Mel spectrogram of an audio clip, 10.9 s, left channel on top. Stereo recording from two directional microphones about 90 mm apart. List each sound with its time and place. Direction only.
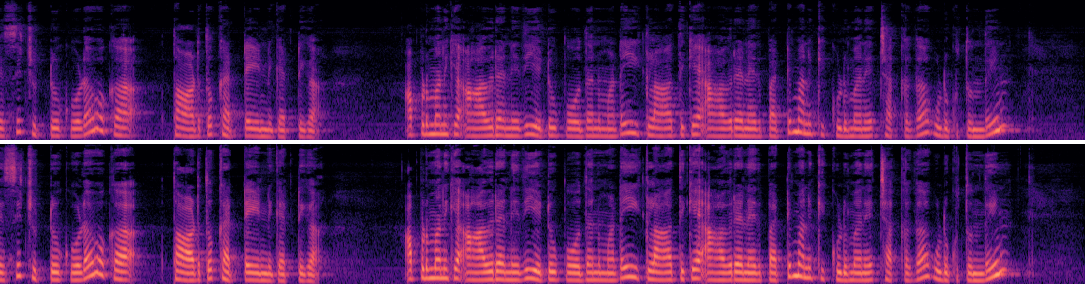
0.0 s a woman's voice: 55° right (ahead or behind); by 9.7 s 40° right (ahead or behind)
